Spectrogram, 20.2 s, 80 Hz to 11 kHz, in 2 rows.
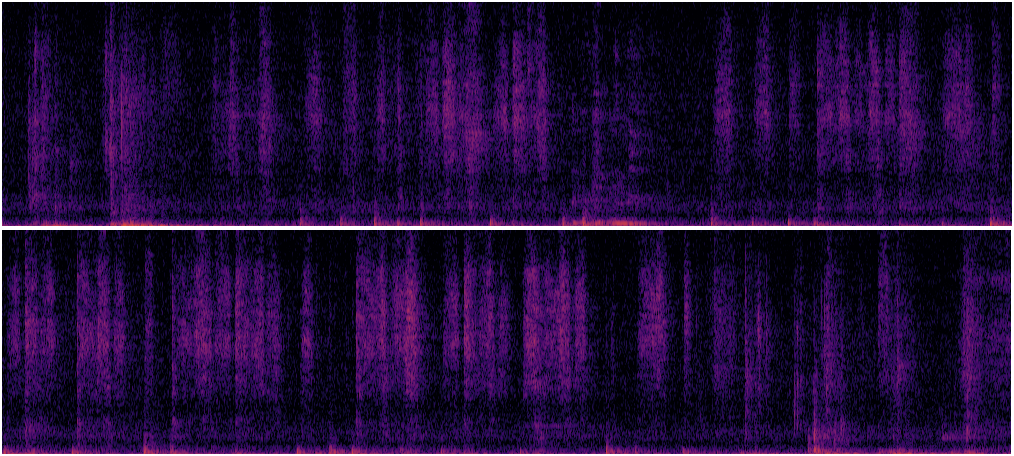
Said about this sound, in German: Hier vorne zu sprechen und so ist kein Problem, aber da zu schreiben ist 8. Klasse Schule, wirklich. Furchtbar.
